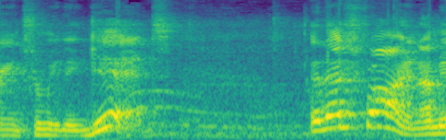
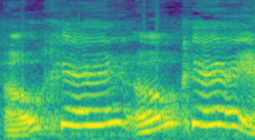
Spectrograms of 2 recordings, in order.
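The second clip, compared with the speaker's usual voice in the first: falsetto okay; slower than usual. Retold or imitated. His baffled reaction.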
